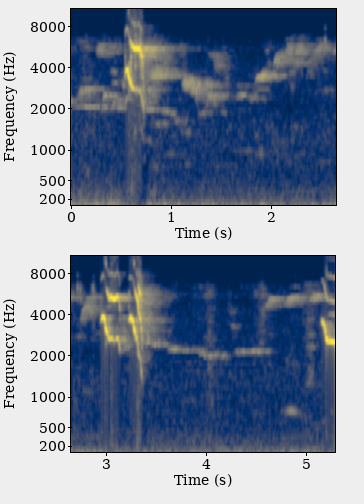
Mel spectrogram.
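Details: Relaxed ngeplong singing of an Oriental magpie-robin (kacer), played to coax lazy birds into song: short sharp whistled flourishes at intervals, linked by thin, drawn-out high whistles, with a soft low hum behind.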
